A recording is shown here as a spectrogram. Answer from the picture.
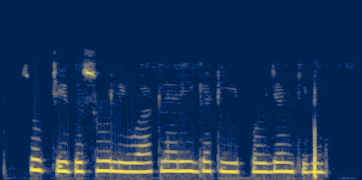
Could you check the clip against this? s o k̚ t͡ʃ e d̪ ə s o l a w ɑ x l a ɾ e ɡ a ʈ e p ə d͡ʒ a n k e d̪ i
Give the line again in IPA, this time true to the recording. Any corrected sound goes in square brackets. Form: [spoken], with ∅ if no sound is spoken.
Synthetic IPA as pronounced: s o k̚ t͡ʃ e d̪ ə s o l [e] w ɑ [k] l a ɾ [i] ɡ a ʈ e p ə d͡ʒ a [ŋ] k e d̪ i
